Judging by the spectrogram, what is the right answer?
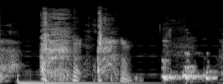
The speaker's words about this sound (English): All this talk of smoking is making my smoker's cough come back.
